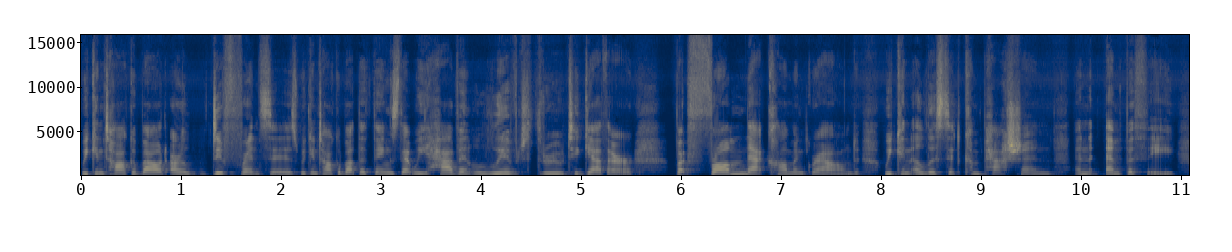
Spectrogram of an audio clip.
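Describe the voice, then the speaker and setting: A woman with an American accent speaks at a moderate pace, her fairly low voice carrying vocal fry and ordinary pitch variation. The recording is very clean, with a silent background. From US Midwest, Chicago. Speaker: vegan food writer and podcaster. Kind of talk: casual interview chat.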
